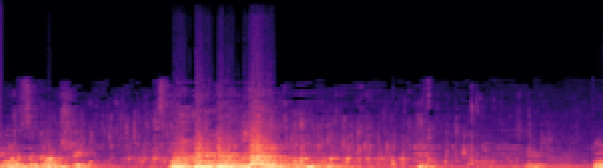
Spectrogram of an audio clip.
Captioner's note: laughing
